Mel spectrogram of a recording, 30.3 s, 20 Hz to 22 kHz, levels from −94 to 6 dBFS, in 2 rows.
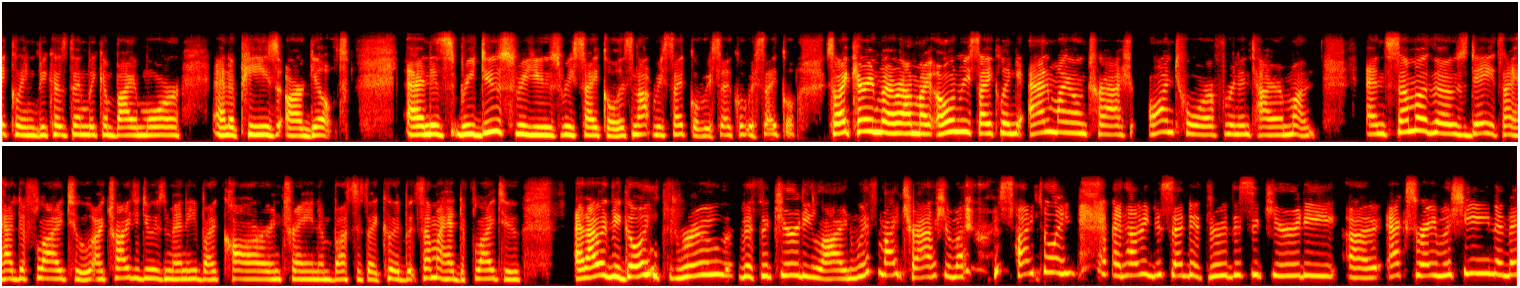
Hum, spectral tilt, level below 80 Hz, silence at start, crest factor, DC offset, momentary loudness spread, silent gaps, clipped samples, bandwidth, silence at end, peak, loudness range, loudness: none; -3.5 dB/octave; -74 dBFS; 0 s; 16 dB; under 0.1%; 10 LU; none; under 0.1%; 9 kHz; 0 s; -6 dBFS; 6 LU; -22 LUFS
